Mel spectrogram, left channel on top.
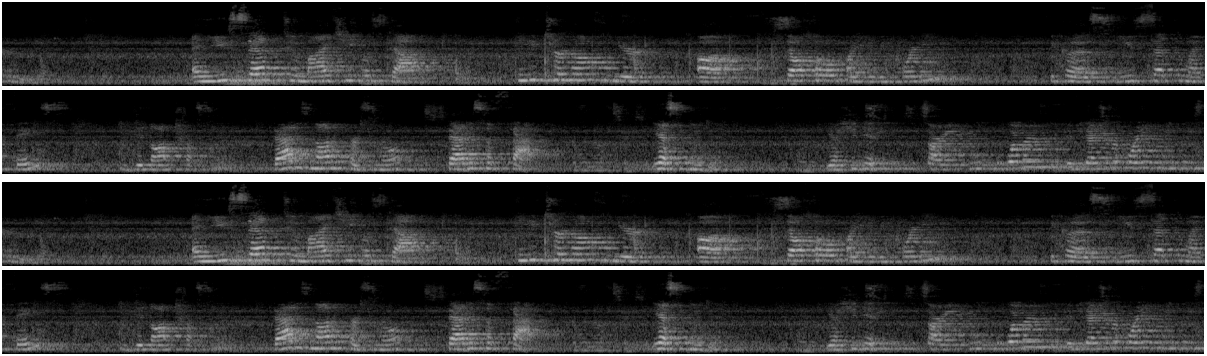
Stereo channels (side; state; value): both; identical; correlation 1.00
